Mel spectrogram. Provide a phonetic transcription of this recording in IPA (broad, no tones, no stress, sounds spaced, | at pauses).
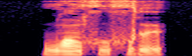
w ɔ̃ xʷ ɐ xʷ ɪ ɾ ʏ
